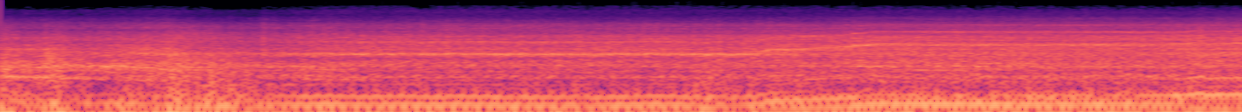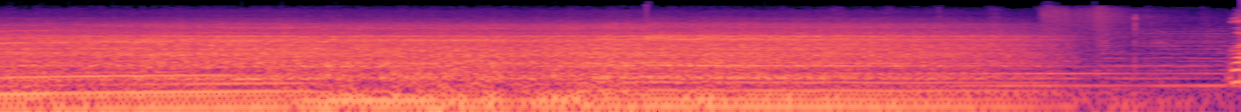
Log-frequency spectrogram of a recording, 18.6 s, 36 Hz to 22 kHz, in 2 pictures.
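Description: A Triumph Tiger 900 GT motorcycle cruises steadily cross country, its loud engine drone and wind roar continuous, rising through a gear shift partway before easing off near the end.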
